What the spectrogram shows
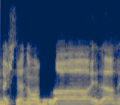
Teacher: नून की हल्की सी जो नून गुन्ना की आवाज सी होती है उसे आप निकाल सकते हैं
